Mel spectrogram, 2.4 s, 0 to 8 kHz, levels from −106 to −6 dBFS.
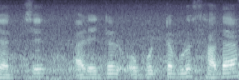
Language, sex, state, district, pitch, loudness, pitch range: Bengali, male, West Bengal, Jalpaiguri, 130 Hz, -23 LUFS, 115-140 Hz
